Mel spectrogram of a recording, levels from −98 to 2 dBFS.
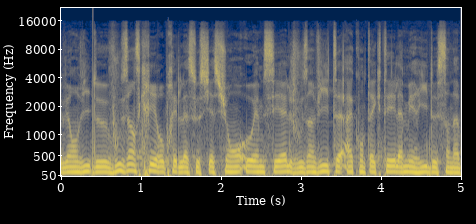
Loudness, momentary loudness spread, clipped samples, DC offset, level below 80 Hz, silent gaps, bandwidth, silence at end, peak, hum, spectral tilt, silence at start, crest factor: -11 LUFS; 2 LU; under 0.1%; under 0.1%; -32 dBFS; none; 13.5 kHz; 0 s; -2 dBFS; none; -5.5 dB/octave; 0 s; 8 dB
